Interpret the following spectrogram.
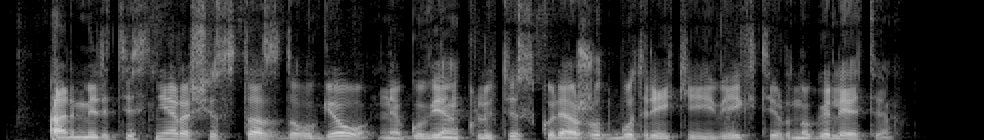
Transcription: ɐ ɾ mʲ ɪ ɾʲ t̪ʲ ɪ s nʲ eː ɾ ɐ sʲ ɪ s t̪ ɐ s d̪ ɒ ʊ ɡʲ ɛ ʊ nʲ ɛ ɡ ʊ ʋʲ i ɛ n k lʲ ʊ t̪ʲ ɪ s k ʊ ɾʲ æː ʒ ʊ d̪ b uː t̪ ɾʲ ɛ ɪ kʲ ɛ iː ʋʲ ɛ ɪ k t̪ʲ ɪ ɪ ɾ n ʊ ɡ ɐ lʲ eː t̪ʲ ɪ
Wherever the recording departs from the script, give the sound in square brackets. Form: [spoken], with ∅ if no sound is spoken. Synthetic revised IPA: ɐ ɾ mʲ ɪ ɾʲ t̪ʲ ɪ s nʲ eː ɾ ɐ [ʃʲ] ɪ s t̪ ɐ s d̪ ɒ ʊ ɡʲ ɛ ʊ nʲ ɛ ɡ ʊ ʋʲ i ɛ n k lʲ ʊ t̪ʲ ɪ s k ʊ ɾʲ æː ʒ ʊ d̪ b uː t̪ ɾʲ ɛ ɪ kʲ ɛ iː ʋʲ ɛ ɪ k t̪ʲ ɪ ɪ ɾ n ʊ ɡ ɐ lʲ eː t̪ʲ ɪ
